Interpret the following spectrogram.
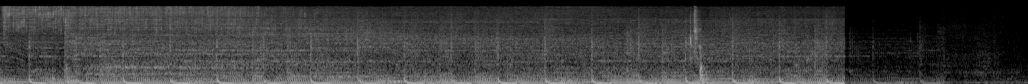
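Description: Tap water running hard into a plastic mop bucket and churning up foam, with background music and a steady bass underneath. The water noise starts suddenly, and both it and the music cut off about eight and a half seconds in.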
